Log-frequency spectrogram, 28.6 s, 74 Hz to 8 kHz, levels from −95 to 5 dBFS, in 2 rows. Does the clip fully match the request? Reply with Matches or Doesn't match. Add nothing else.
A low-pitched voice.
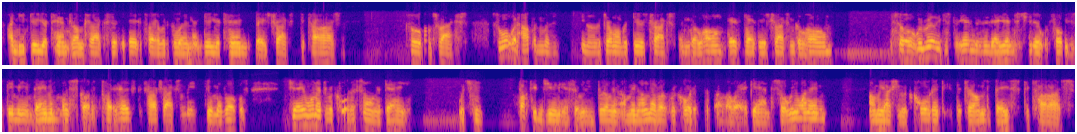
Matches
